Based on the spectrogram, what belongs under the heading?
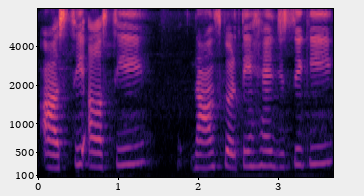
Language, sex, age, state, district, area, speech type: Hindi, female, 30-45, Uttar Pradesh, Mirzapur, rural, spontaneous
